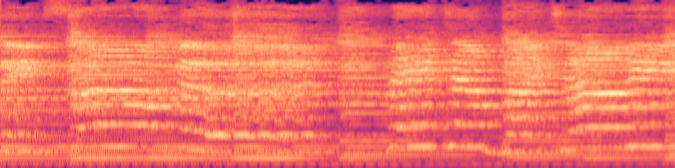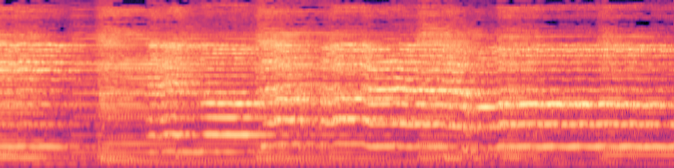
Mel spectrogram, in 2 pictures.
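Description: Live worship song: an acoustic guitar played under a singer's voice through a microphone, sung in long held notes.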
